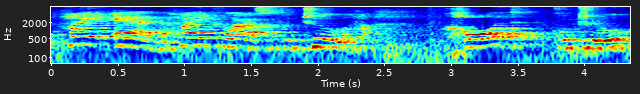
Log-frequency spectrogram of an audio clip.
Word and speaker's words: haute couture: This is called high-end, high-class couture, haute couture, but the T doesn't sound. Haute couture, well, something like that. Right. So the H doesn't sound, right?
